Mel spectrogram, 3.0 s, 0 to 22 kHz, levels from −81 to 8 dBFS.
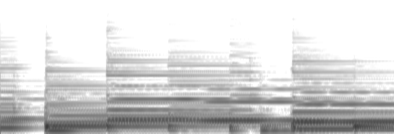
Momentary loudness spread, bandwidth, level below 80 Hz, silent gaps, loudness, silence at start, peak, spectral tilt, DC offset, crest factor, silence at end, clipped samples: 4 LU; 7.4 kHz; -46 dBFS; none; -27 LUFS; 0 s; -12 dBFS; -9.5 dB/octave; under 0.1%; 14 dB; 0 s; under 0.1%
